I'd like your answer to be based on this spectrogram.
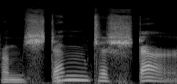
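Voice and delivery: put-on speaking with an Irish accent. Speaker addressing Pops in a message, repeating his old phrase: imitating Pops's Irish accent. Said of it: "how you talk in your Irish accent".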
